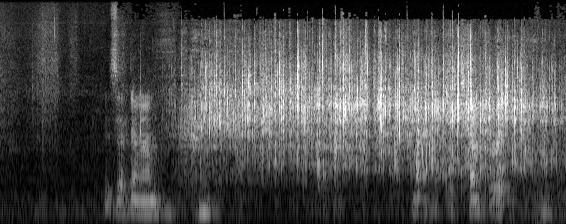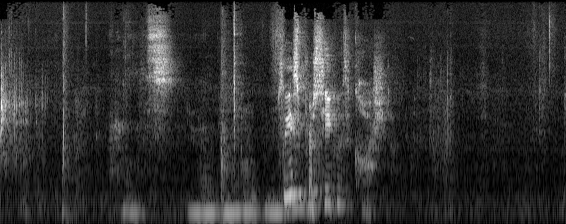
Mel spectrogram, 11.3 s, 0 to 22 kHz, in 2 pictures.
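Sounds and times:
speech: 1.1 - 2.3, 4.1 - 5.6, 8.5 - 9.7
water pouring into older glass pour-over coffee maker: 1.7 - 6.0.

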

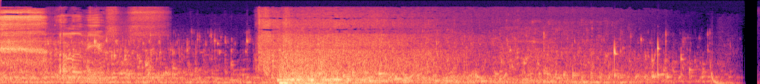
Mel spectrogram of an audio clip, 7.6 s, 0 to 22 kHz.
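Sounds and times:
churning, bubbling water with small droplet spatters: 0.0 - 7.5
speech: 0.9 - 2.0
heavy water splash: 2.6 - 7.3.

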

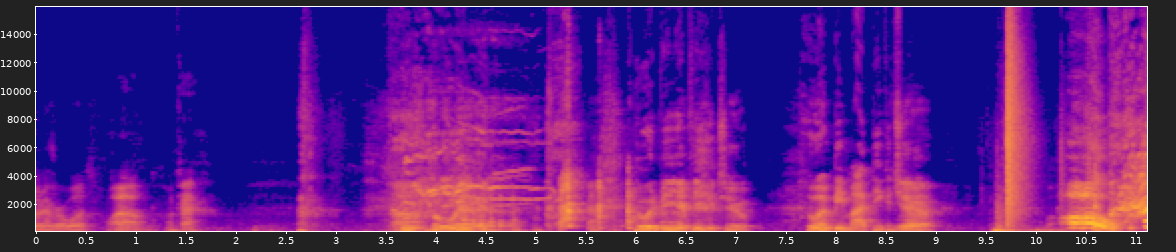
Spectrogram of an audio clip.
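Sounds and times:
laughter: 3.5 - 6.3
speech: 6.1 - 9.6
slap to the face: 9.6 - 11.0.

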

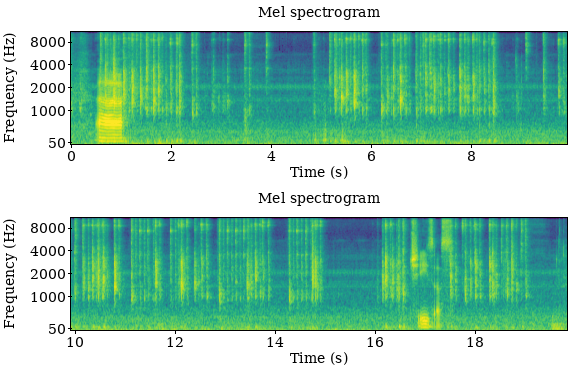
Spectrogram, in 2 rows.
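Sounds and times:
speech: 0.5 - 1.2, 17.0 - 17.7
typing on a computer keyboard: 0.6 - 4.0, 4.8 - 15.0, 16.1 - 16.7, 17.5 - 19.1.

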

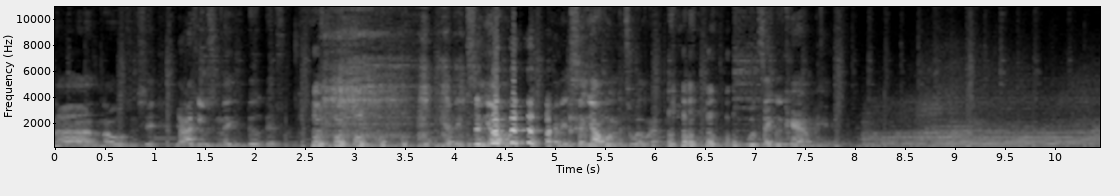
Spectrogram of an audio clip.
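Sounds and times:
speech: 0.0 - 8.0
laughter: 2.6 - 7.4
car engine revving outside: 7.0 - 10.4.

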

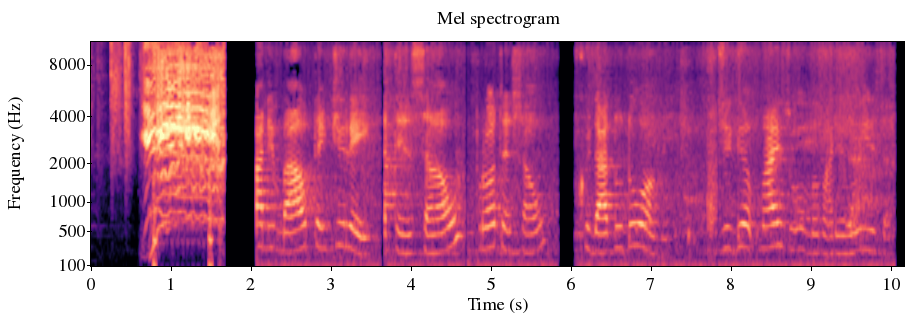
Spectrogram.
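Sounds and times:
child imitating a horse's neigh in a class game: 0.7 - 1.7
speech: 2.4 - 10.1.

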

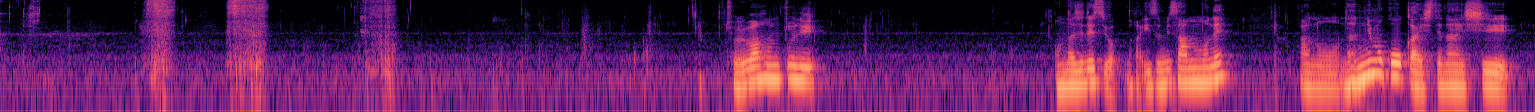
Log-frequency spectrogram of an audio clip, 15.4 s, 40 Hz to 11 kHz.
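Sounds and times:
person chewing a mouthful of pasta: 0.0 - 4.3, 4.9 - 7.3, 8.3 - 10.6
speech: 7.3 - 8.2, 10.6 - 12.4, 13.0 - 15.2.

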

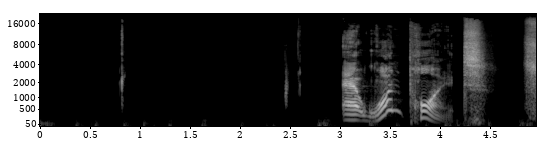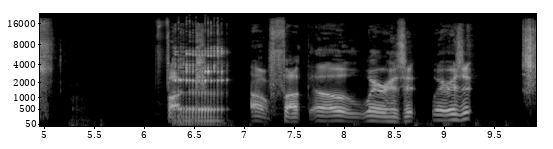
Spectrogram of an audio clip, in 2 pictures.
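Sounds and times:
speech: 3.0 - 4.4, 6.2 - 9.4
loud drawn-out human burp: 6.2 - 6.9.

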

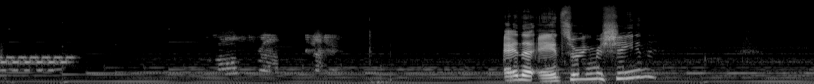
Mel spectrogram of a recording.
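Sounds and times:
landline phone ringing with electronic trills: 0.0 - 0.8
speech: 5.1 - 6.6.

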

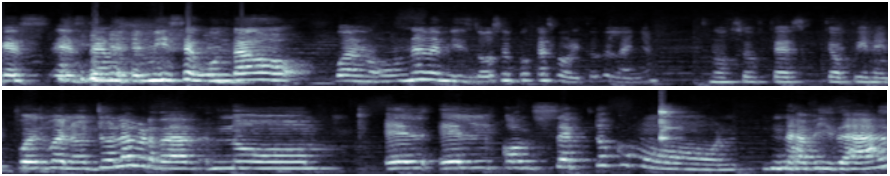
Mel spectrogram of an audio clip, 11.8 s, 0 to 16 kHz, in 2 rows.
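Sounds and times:
speech: 0.0 - 11.7
laughter: 0.3 - 1.4
glasses of red wine clinking in a toast: 10.3 - 10.6.

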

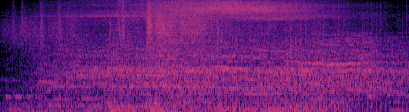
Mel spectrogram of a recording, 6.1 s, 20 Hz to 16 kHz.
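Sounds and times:
Japanese Zero fighter planes attacking over a military base: 0.4 - 6.1.

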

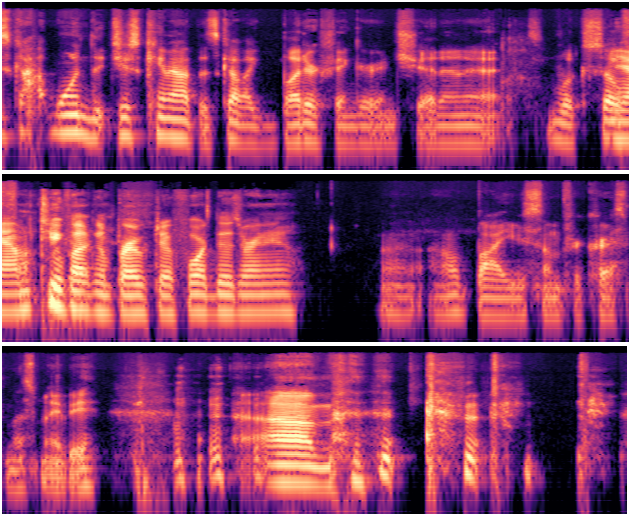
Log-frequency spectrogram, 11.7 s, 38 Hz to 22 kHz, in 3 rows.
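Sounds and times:
speech: 0.0 - 11.6
laughter: 8.7 - 10.4
person coughing: 10.5 - 11.7.

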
